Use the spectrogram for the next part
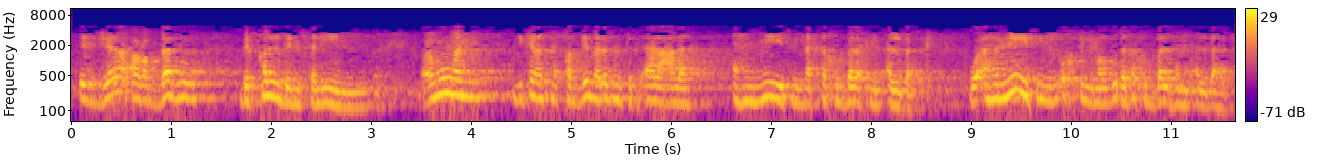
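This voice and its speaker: A man with an Egyptian Arabic accent preaching a religious sermon in colloquial speech, exhorting listeners with emphatic rhetorical questions and recited quotations. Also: sits high. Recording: tinny phone-like sound, echoey room, noise.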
